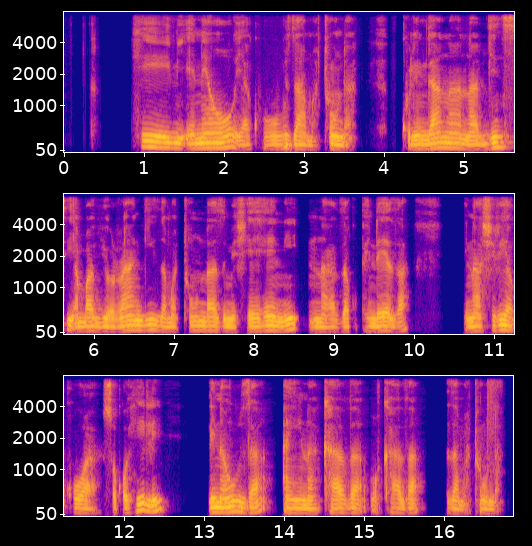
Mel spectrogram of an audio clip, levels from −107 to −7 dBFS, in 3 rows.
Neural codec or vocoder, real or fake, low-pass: none; real; 7.2 kHz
